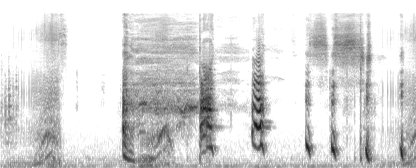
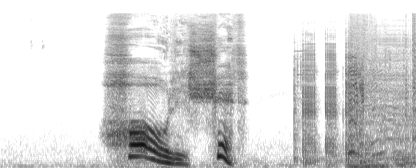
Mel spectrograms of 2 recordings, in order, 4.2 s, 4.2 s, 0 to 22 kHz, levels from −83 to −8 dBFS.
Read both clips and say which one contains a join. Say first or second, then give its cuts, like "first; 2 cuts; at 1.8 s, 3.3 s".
second; 1 cut; at 3.0 s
